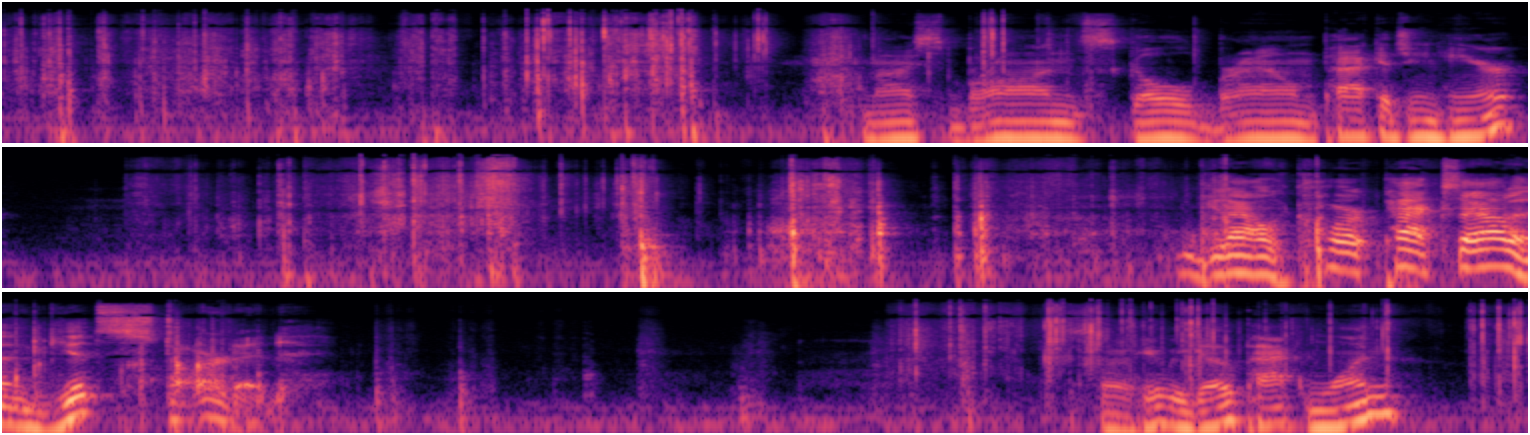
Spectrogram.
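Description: Foil card packs rustle and crinkle between fingers.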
